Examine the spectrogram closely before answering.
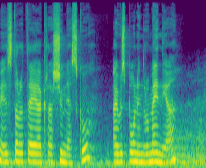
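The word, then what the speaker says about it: Crăciunescu: My real name is Dorothea Crasciunescu.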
